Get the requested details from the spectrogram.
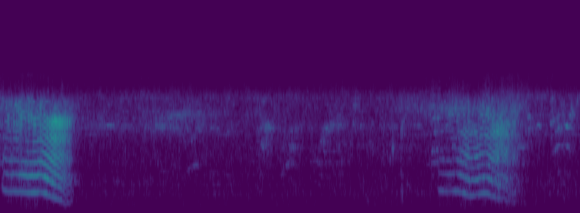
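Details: Snoring from a sleeping child, loud enough to wake someone and first mistaken for a cat outside: two high, squeaky, falling whistle-like snores about four seconds apart over a quiet background.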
